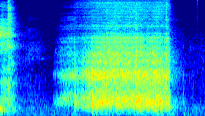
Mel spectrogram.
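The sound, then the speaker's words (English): A loud, drawn-out slurping sip of iced coffee, like air and liquid sucked through a straw, lasting almost two seconds, with a brief quieter sound just before it and no talking. “Why do you sip like that?”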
